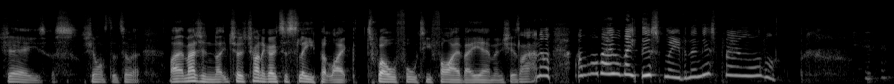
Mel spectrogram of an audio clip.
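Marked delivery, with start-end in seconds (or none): 5.4-8.7 voice pitched way up, very high. Imitating the girlfriend planning a late-night transfer: imitating girlfriend. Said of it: "That's my impression of you".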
